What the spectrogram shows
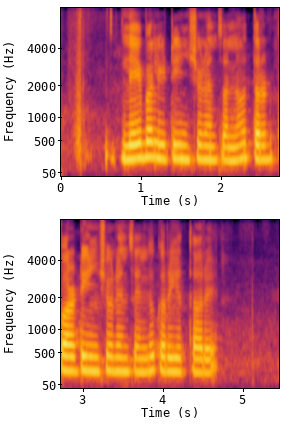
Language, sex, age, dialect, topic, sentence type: Kannada, female, 31-35, Mysore Kannada, banking, statement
